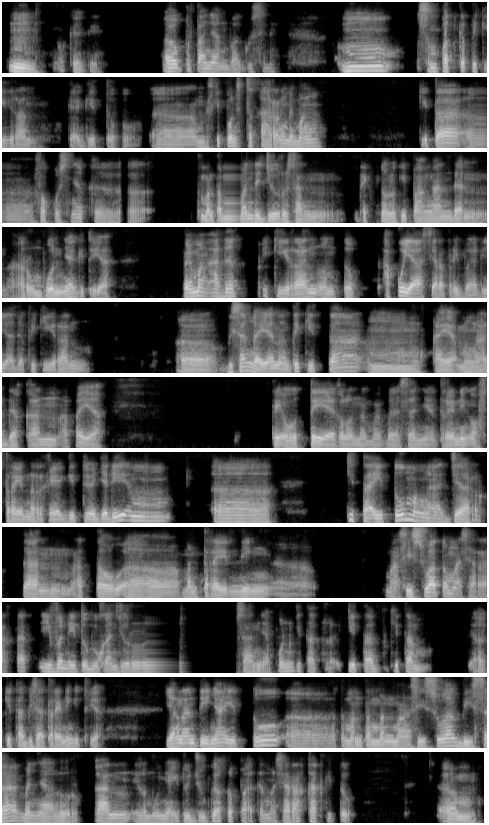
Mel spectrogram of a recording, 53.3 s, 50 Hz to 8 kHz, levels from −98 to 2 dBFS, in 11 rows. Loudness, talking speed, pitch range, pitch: -27 LUFS, 110 wpm, 110-140 Hz, 120 Hz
